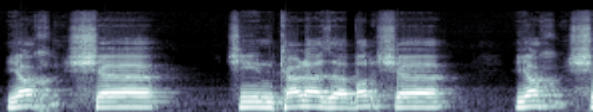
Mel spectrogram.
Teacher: شین کے اوپر کھڑا ہے اور کھڑا کو الف جتنا ہی کھینچا جاتا ہے، اور یہ والی یا نہیں پڑھی جائے گی۔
